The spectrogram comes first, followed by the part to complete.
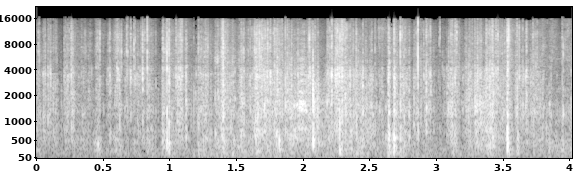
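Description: Chocolate advent calendar being opened by hand: cardboard doors tearing and the foil inside crinkling, an irregular run of small crackles and clicks.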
